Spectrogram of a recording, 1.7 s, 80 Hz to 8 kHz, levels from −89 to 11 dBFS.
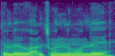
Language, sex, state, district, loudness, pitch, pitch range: Wancho, male, Arunachal Pradesh, Longding, -11 LUFS, 120 Hz, 115-120 Hz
